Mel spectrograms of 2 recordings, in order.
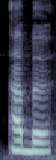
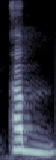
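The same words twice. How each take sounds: First: The lips part sharply, giving a bounce. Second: The lips stay closed, with no bounce. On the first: The speaker calls it right. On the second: The speaker calls it wrong.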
